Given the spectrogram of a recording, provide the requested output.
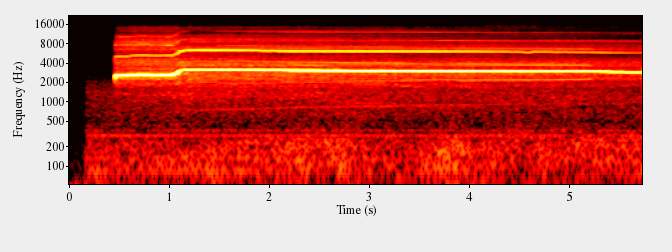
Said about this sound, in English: That's when he heard it, a high-pitched whistle.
